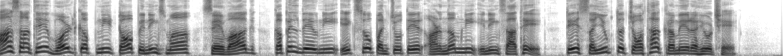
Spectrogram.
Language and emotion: Gujarati, neutral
